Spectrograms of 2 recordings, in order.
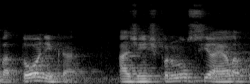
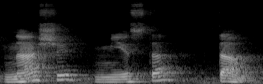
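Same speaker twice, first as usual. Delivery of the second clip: slow model reading; 3 dB quieter, much slower than usual. Shown as a demonstration. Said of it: "O nosso lugar é ali".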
